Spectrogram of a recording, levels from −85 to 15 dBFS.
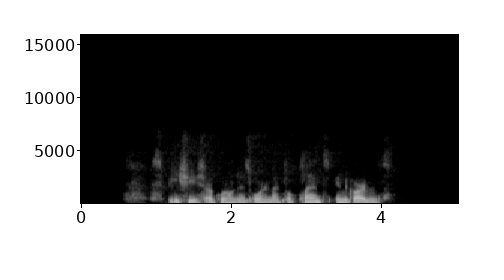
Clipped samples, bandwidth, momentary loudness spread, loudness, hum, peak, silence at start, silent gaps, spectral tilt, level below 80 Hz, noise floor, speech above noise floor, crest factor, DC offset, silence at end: under 0.1%; 4.9 kHz; 7 LU; -21 LUFS; none; -2 dBFS; 0.95 s; none; -11.5 dB/octave; -58 dBFS; -87 dBFS; 67 dB; 20 dB; under 0.1%; 0.95 s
